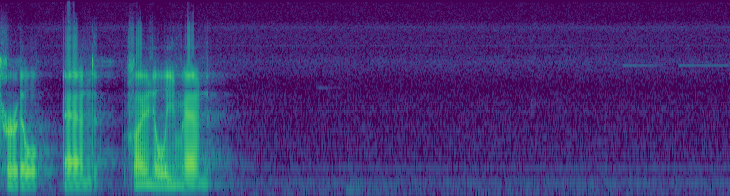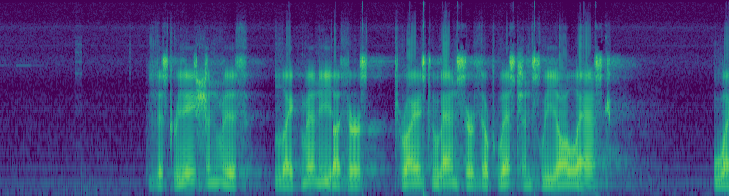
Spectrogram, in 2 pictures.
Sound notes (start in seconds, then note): none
